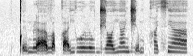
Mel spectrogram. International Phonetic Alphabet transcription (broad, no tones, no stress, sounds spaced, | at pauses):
ǃ ḛ m ɭ a̰ v ə̰ q ḛ j u ɭ u d͡ʒ ɒ j ã d͡ʒ ə̰ m qʰ ə̃ sʲ ã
